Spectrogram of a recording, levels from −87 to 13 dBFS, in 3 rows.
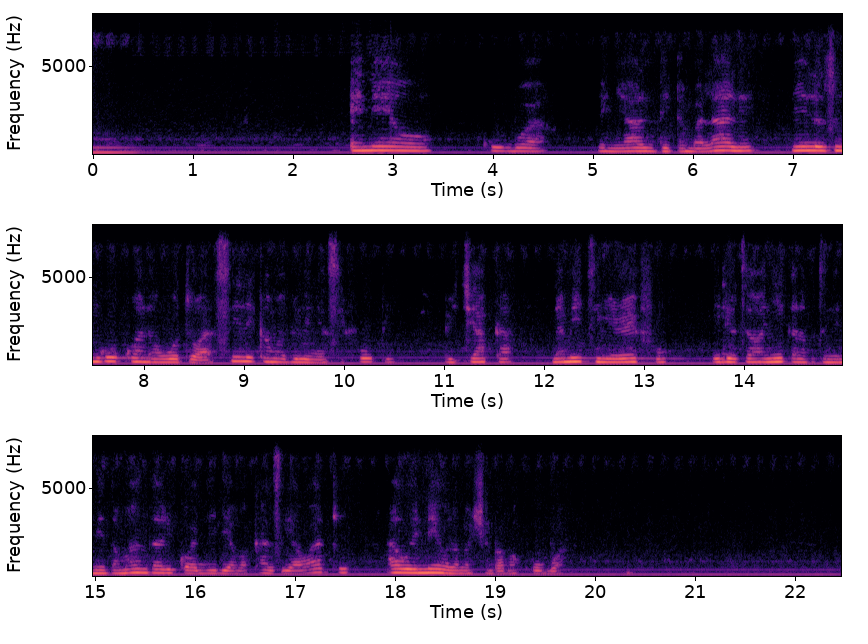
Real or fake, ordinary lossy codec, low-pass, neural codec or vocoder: real; Opus, 16 kbps; 7.2 kHz; none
